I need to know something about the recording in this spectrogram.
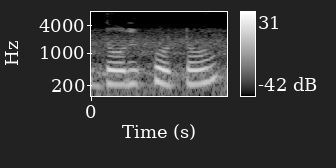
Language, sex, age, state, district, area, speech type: Marathi, female, 18-30, Maharashtra, Satara, rural, spontaneous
